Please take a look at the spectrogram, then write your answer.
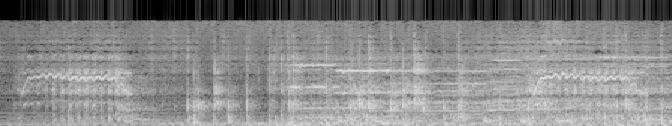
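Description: Horses whinny loudly at the start and again near the end, high wavering neighs over a steady scuffle of hooves clip-clopping and shuffling, with no one speaking, as riders mount their horses, one with a rifle fixed in the saddle.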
